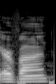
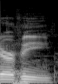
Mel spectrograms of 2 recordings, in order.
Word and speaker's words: Irvine: It's not wrong because half of his family does say Irvine, Wow. but he said Irvine.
